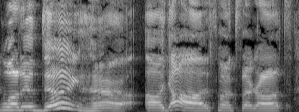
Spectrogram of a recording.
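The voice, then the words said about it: Alan Rickman's loud fake American accent. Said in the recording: “I love his American accent. ... He's very like loud.”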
